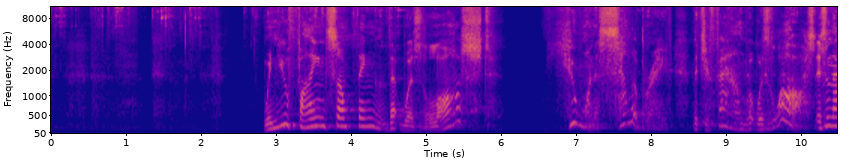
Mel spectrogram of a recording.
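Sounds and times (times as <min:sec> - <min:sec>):
keys jangling as they are found in a couch: 0:00.0 - 0:04.8, 0:06.6 - 0:08.2
speech: 0:02.8 - 0:05.9, 0:06.9 - 0:10.4.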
